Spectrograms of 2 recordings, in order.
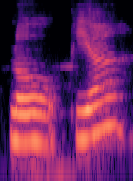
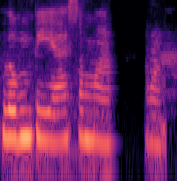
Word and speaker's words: Lumpia Semarang: We have Intan with the food is about how to pronounce this. Lopia. Intan, how to pronounce this? Sorry, ma'am. Lumpia Semarang.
